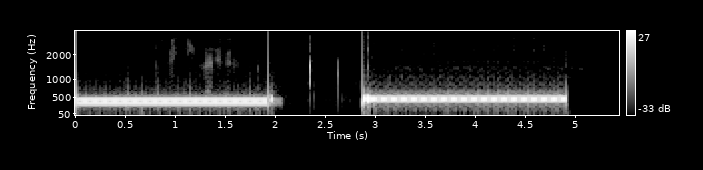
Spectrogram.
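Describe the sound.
A telephone line tone while a call is being transferred: a long, steady, loud tone stops, a few faint clicks follow in a short gap, then a second steady tone of similar pitch holds for about two seconds.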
